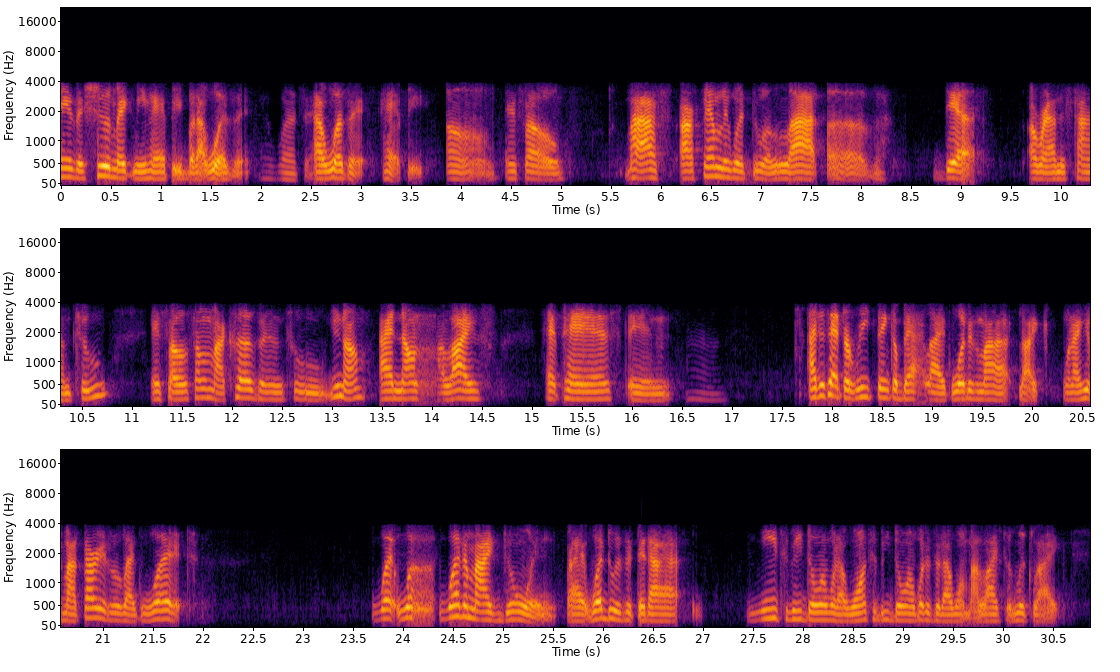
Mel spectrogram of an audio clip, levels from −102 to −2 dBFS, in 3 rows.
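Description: Across the whole speech recording the G.729 codec, running at 8 kbit/s, is plainly audible. It rebuilds the voice from a vocal tract filter, a pitch predictor and a few pulses per frame, so everything sounds thin, slightly rough and synthetic. On a spectrogram the energy sits in a band from 200 Hz to 3.5 kHz with nothing above, and the harmonics look smeared and grainy.

At 6.86 to 6.94 s and 9.08 to 9.17 s there is VoIP packet loss concealed by the speech codec. Each time, about 60 ms of audio went missing and the decoder repeated its last pitch and filter at falling gain, which stretches the sound into a brief buzzy tone or coloured noise. A longer gap of about 200 ms follows "know I had known" at 13.85 to 14.23 s. Another of about 100 ms sits between "just had to rethink" and "what is my like" at 18.82 to 19.00 s, and one of about 220 ms comes just before "what am I doing" at 24.09 to 24.34 s. 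In these longer gaps the stretched sound fades away, and the voice stays weak just after each one. On a spectrogram the harmonic stripes run flat and unchanging through each gap, and the waveform shows a decaying envelope.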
